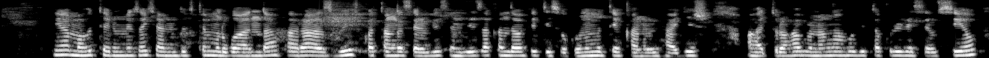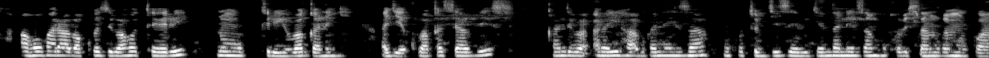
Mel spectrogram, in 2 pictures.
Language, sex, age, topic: Kinyarwanda, female, 18-24, finance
